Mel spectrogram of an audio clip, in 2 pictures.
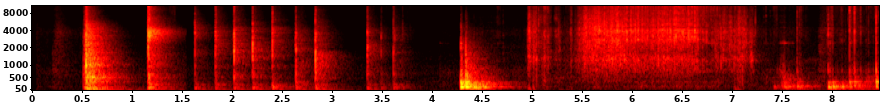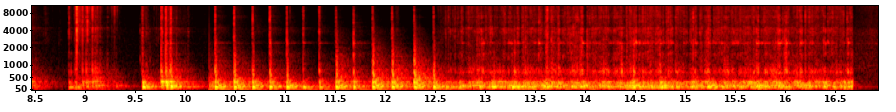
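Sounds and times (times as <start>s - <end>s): peppercorns rattling into bowl: 5.0s - 7.4s
pestle pounding in stone mortar: 8.0s - 16.7s.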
